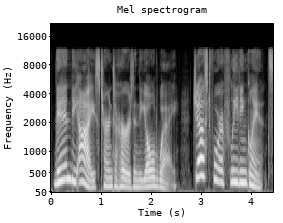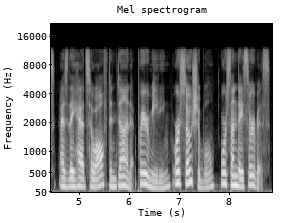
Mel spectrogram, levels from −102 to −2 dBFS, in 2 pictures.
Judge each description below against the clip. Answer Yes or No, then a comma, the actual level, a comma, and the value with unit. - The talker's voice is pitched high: Yes, high, 210 Hz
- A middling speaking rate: Yes, average, 195 wpm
